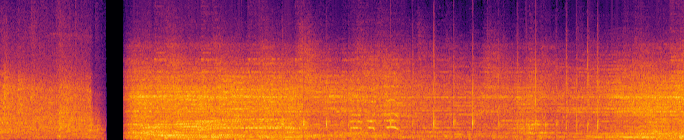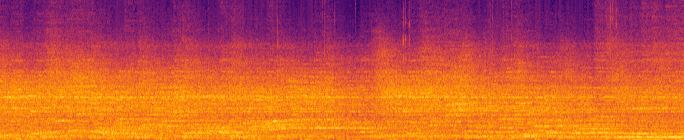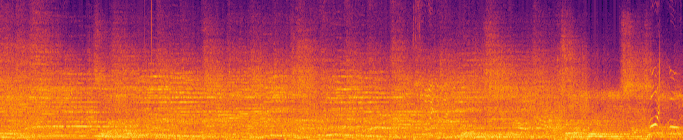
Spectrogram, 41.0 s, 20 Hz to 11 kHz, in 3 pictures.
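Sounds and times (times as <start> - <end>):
crowd cheering and shouting: 2.5 - 41.0
music over sound system: 2.5 - 41.0.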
